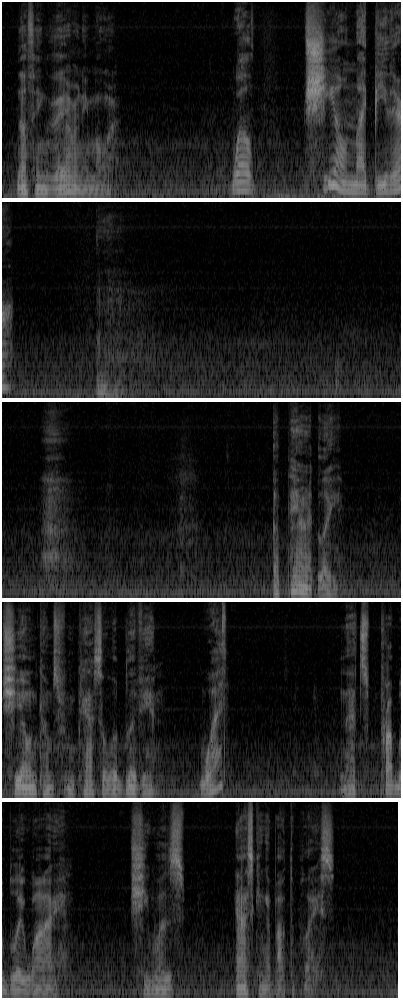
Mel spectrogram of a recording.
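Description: A young woman talks into a microphone, in short bursts.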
